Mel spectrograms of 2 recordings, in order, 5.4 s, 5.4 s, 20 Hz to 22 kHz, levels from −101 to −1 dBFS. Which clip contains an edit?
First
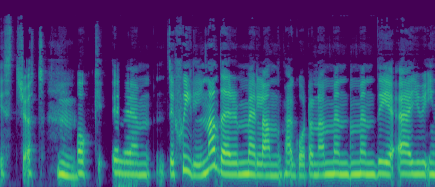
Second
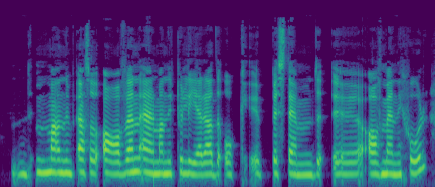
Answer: first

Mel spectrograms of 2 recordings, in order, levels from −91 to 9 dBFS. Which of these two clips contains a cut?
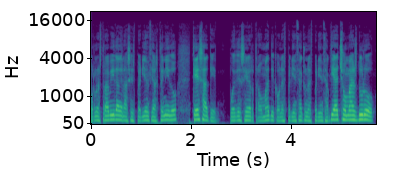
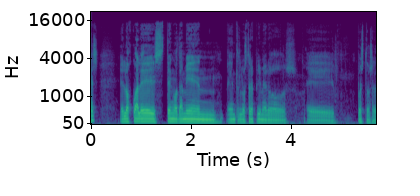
first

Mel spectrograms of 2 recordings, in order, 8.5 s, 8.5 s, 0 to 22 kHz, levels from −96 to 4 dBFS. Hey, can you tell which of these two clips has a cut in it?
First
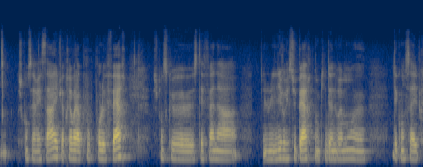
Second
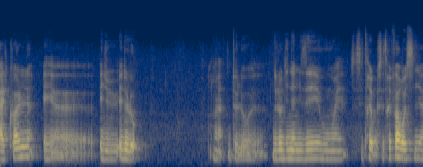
second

